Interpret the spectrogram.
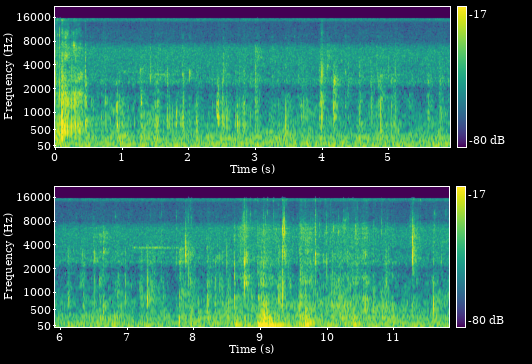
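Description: Quiet close-up chewing of a handful of dal chawal (rice and lentils) with egg fry, with soft, wet mouth clicks scattered throughout. Around nine seconds in comes a denser run of clicks with a low rumble, as fingers mix the rice on the plate.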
